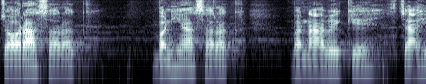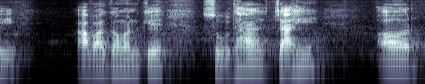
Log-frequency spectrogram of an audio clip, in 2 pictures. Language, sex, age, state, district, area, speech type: Maithili, male, 45-60, Bihar, Sitamarhi, rural, spontaneous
